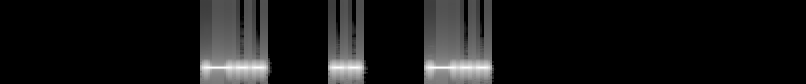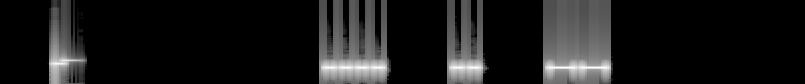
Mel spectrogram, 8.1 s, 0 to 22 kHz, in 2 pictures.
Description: Morse code, heard as a keyed tone, about 30 wpm, spaced as for 17 wpm, 700 Hz. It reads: DID HIM
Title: 3x Character Spacing - Top 100 Words - 30wpm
